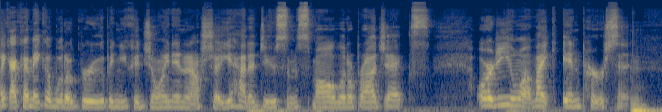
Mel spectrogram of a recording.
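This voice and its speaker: A woman's medium-pitched voice at a fairly quick pace with fairly even intonation. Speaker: quilter and small business owner. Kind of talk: live stream chat with viewers. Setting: Facebook live video stream. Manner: fast.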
